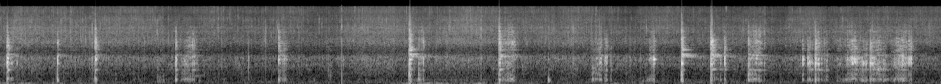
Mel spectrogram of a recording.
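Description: Chopped shallots and garlic sizzling in oil in a large wok, stirred with a metal spatula that scrapes and clicks against the pan at irregular intervals, more often near the end.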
